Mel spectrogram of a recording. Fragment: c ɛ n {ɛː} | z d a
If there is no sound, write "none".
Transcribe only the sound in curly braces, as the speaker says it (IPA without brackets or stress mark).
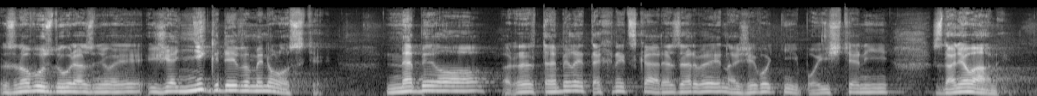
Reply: iː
